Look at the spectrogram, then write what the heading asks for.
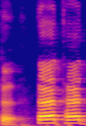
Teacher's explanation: त, थ, द इनका दंत है और ट का दंत नहीं है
